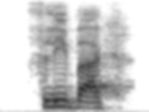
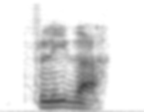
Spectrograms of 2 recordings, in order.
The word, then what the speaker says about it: Fleabag: Fleabag. Fleabag. – ¿Cómo se escribe? – F-L-E-A-B-A-G.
